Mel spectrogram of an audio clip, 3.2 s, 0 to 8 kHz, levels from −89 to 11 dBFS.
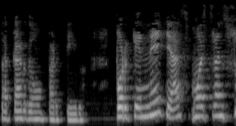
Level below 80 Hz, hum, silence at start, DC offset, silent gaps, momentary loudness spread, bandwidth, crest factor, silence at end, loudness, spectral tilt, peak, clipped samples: -76 dBFS; none; 0 s; under 0.1%; none; 7 LU; 7 kHz; 20 dB; 0 s; -29 LUFS; -8.5 dB/octave; -8 dBFS; under 0.1%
